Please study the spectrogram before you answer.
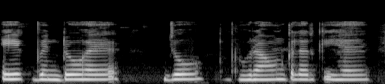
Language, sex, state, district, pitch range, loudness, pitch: Hindi, female, Uttar Pradesh, Lucknow, 220-235 Hz, -15 LUFS, 225 Hz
